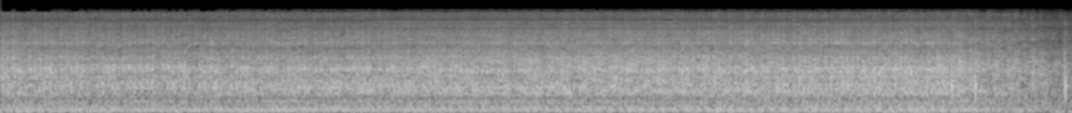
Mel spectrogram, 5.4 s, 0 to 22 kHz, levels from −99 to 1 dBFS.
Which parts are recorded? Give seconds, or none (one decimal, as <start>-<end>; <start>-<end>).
0.0-1.9; 3.4-5.4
